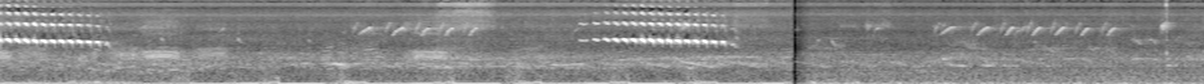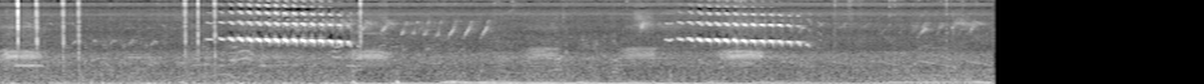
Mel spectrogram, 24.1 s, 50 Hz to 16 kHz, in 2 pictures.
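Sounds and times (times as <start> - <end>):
kingfisher rattling call: 0.0 - 7.9, 11.6 - 13.0, 13.8 - 21.8
low rumble: 0.0 - 12.6, 15.4 - 22.0
small birds chirping faintly: 0.0 - 22.0.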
